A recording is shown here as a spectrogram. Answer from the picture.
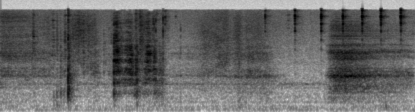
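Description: Paper sticker sheets being picked up and handled, a dry rustling and sliding of paper with a few light clicks.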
